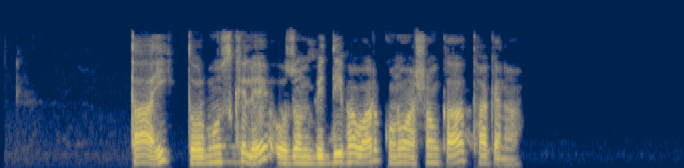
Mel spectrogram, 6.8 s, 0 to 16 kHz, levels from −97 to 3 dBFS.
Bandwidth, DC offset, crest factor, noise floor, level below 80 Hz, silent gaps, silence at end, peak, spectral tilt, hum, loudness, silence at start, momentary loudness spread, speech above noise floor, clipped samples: 8 kHz; under 0.1%; 16 dB; -87 dBFS; -60 dBFS; none; 1.65 s; 0 dBFS; -6 dB/octave; none; -14 LUFS; 1.3 s; 5 LU; 73 dB; under 0.1%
